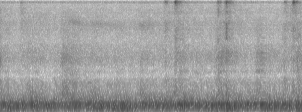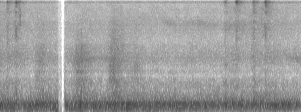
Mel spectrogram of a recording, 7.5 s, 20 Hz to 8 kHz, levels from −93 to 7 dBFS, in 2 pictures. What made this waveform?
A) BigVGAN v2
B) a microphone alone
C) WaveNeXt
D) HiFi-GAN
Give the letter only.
C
